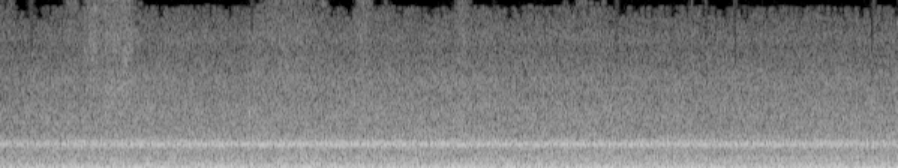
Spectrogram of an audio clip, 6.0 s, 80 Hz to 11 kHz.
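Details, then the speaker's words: Coleman Mach RV roof AC with newly installed Micro-Air EasyStart soft starter, heard in back bedroom: compressor kicks on barely audibly, steady hum swelling slightly; draw peaks at 22 amps then 18 to 21 amps, a normal soft start. "oh there was so the compressor just kicked on it went to 22."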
